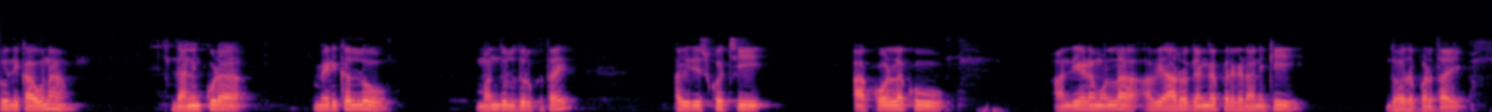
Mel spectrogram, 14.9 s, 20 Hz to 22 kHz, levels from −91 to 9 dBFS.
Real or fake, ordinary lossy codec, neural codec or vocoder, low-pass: real; none; none; 5.4 kHz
